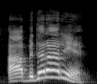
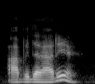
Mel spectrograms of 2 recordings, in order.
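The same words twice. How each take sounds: First: Displeased, higher and louder challenge; not happy. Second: Soft, lower welcoming tone; happy, welcoming. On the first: Coach showing an unwelcome visitor, displeased challenge. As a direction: push up hard on "आ", then fall. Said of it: "I am not happy, आप इधर क्यों आ रहे हैं". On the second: Coach showing a welcome to a visitor, soft and welcoming. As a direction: ease into it gently and quietly. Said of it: "I am very happy, I am very welcoming". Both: Shown as a demonstration.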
